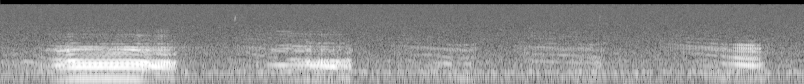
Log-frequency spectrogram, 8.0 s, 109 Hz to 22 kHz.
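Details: Red deer rutting roars on Mont Lozère, Cévennes National Park, France, in 2016: a strong drawn-out harmonic bellow, then a series of four weaker, shorter roars, some from more distant stags.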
